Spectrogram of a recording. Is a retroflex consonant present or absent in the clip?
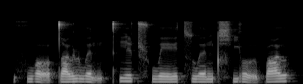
present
